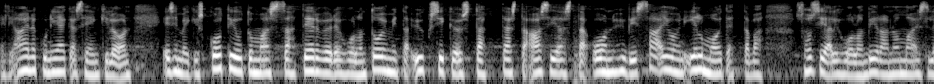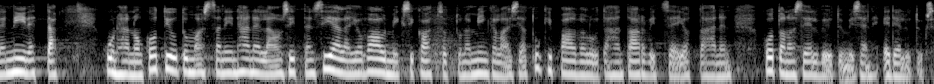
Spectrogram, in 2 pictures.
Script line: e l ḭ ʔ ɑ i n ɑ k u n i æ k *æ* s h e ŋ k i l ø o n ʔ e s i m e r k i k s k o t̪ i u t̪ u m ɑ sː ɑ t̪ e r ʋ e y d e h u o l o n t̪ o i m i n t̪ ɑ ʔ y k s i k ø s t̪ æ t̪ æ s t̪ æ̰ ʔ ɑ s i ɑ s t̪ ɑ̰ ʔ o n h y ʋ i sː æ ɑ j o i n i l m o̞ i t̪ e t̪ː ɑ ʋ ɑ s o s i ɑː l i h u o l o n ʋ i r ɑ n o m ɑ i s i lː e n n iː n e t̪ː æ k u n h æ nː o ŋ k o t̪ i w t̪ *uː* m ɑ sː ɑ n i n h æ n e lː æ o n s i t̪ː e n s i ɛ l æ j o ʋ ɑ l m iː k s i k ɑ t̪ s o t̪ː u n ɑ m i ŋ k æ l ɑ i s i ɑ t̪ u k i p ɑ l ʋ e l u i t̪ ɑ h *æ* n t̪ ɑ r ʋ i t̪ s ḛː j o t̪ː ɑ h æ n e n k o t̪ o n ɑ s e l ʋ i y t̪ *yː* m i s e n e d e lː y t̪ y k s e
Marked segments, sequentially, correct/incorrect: correct, incorrect, correct, incorrect

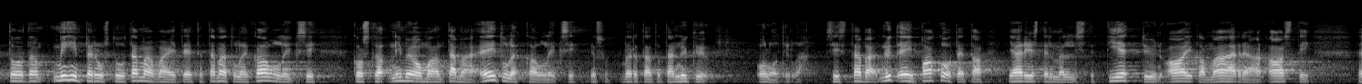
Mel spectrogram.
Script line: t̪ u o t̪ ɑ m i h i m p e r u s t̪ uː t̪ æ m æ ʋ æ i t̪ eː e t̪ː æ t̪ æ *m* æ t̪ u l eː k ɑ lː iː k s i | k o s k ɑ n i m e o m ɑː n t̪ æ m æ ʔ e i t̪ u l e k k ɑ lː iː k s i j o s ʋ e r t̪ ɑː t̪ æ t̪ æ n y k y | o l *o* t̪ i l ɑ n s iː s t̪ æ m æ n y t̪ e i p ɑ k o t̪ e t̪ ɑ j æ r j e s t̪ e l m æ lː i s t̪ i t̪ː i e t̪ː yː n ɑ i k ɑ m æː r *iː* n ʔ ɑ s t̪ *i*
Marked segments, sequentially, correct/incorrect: correct, correct, incorrect, correct

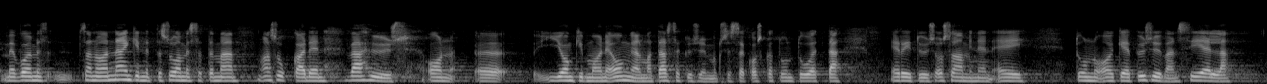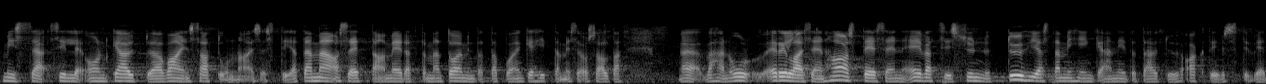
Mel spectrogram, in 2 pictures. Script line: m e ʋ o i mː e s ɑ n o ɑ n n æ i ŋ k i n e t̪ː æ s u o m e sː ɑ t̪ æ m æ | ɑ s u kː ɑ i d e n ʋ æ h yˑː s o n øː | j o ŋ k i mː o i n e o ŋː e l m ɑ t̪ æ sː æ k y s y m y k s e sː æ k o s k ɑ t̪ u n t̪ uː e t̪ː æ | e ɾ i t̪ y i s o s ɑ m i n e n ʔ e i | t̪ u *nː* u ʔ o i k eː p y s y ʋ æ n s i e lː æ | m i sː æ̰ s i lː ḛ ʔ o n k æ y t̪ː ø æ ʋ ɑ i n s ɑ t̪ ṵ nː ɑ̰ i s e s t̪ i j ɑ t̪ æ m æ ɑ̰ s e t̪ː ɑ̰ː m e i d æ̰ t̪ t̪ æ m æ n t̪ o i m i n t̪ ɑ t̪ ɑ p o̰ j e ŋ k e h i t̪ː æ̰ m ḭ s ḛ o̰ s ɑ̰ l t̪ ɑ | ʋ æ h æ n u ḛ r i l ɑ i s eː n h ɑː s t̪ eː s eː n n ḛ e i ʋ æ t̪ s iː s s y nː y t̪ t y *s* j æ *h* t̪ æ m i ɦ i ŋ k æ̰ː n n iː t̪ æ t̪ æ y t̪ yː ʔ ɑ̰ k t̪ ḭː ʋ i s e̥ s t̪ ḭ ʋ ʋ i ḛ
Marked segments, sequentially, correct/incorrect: correct, incorrect, incorrect

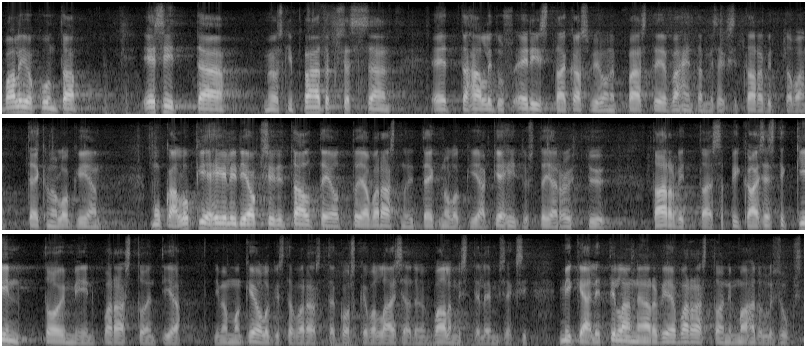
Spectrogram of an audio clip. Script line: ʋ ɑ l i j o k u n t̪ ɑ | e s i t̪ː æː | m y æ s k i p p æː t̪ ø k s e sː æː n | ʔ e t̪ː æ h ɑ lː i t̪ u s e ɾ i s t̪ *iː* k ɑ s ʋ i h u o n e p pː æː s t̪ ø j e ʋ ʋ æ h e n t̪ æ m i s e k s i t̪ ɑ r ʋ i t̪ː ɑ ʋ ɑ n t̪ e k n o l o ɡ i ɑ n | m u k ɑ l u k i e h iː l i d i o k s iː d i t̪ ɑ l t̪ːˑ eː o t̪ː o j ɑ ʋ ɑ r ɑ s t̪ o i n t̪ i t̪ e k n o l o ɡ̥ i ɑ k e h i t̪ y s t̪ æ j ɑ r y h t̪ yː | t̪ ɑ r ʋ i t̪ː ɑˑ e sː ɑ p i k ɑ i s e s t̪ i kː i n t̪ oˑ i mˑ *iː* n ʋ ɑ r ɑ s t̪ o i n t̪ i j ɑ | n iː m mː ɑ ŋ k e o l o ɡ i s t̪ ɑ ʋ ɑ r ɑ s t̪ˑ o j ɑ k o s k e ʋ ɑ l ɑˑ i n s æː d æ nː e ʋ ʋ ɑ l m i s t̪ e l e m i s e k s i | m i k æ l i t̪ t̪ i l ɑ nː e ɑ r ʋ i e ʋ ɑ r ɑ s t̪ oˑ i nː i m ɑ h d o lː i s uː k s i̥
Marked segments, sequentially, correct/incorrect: incorrect, correct

